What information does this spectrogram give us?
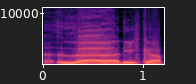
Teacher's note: panjangkan zanya 2 harakat karena ia mad tabi'i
